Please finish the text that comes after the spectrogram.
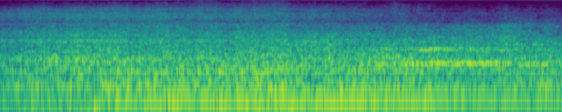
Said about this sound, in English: backs away, then drives out of the parking lot.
